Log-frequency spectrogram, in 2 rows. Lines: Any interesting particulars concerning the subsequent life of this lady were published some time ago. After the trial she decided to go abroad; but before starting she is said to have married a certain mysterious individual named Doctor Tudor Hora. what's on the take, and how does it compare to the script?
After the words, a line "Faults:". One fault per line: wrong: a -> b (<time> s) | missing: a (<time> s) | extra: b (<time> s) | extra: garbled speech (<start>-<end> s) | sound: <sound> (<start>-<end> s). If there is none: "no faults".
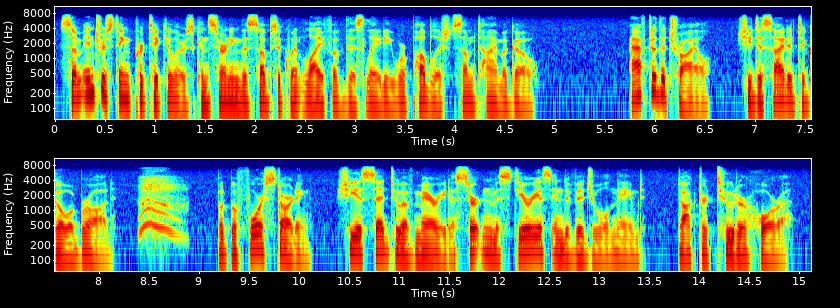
Some interesting particulars concerning the subsequent life of this lady were published some time ago. After the trial she decided to go abroad; but before starting she is said to have married a certain mysterious individual named Doctor Tudor Hora.
Faults:
wrong: Any -> Some (0.0 s)
sound: breath (8.4-8.9 s)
